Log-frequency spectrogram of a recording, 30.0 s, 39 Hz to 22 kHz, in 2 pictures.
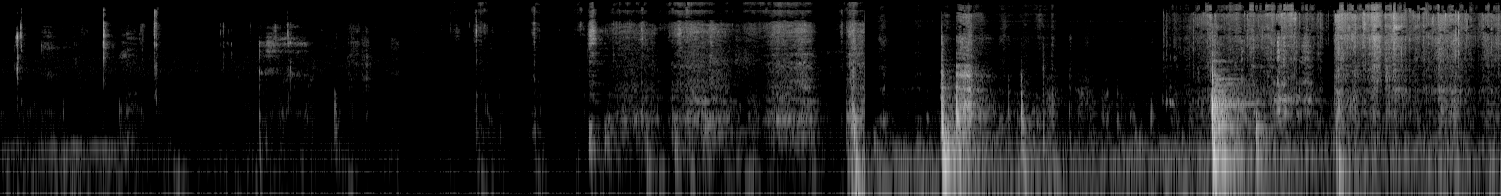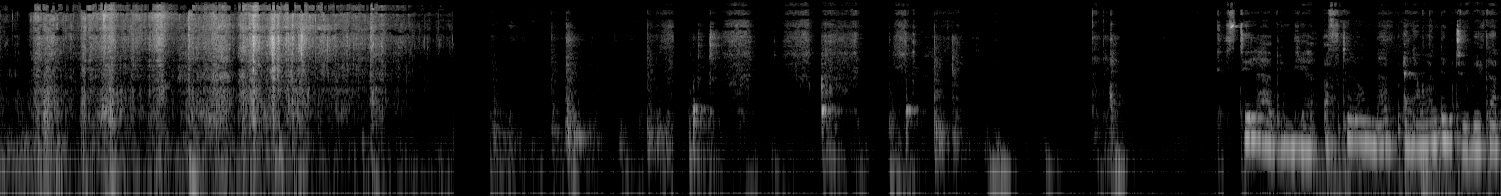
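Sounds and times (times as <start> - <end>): rubbing and scraping on hard surface: 5.8 - 8.7.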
